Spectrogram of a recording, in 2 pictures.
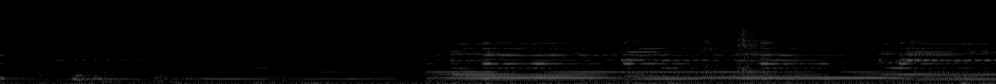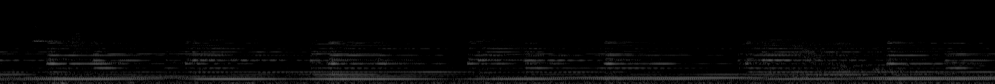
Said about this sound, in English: Please stand. The bells will call us to worship.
